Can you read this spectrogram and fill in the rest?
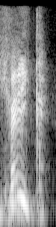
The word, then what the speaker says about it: Feige: Además de eso, Kevin Feige, no, ¿cómo se pronuncia Feige? – Fake. – Es fake.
